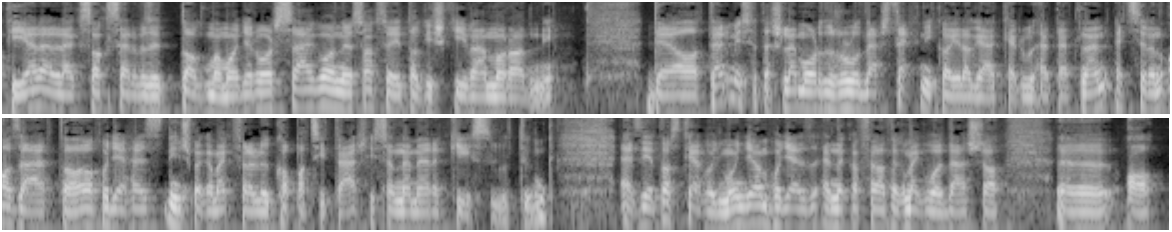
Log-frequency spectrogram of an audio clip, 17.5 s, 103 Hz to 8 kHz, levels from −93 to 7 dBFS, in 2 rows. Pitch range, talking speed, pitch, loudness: 105-125 Hz, 145 wpm, 115 Hz, -15 LUFS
